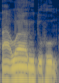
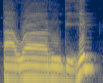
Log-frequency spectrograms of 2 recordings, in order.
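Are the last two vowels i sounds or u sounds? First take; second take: u sounds; i sounds. First: The last two vowels are u sounds. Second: The last two vowels are i sounds. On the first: The speaker calls it wrong. "dibaca tawaruduhum" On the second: The speaker calls it right. "Harusnya tawarudihim"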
